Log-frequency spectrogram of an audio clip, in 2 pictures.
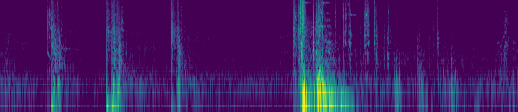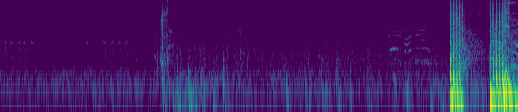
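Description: Loud rifle shots ring out one at a time, with echoes trailing after.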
